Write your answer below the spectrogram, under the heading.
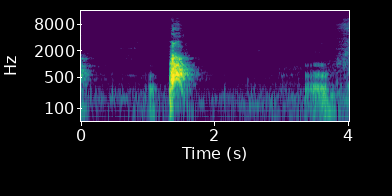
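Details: Liberty the Boxer, a pet female dog demanding an early dinner, gives one loud sharp bark, preceded by a faint softer sound and followed by quieter rustling noises.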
